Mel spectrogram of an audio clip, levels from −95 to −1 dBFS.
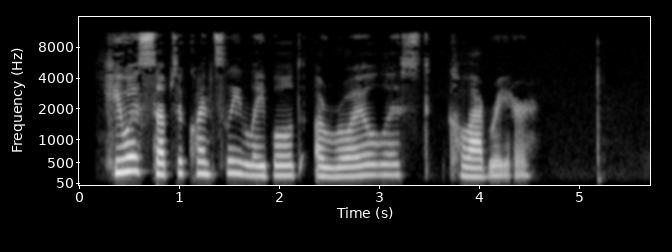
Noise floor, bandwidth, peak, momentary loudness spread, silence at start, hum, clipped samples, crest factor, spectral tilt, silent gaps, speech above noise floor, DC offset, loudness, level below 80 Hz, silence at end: -75 dBFS; 11.5 kHz; -4 dBFS; 17 LU; 0.3 s; none; under 0.1%; 20 dB; -5 dB/octave; none; 54 dB; under 0.1%; -21 LUFS; -76 dBFS; 1.2 s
